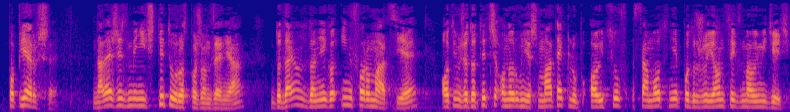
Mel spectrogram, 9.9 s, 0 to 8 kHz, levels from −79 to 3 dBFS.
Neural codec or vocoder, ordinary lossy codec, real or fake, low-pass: none; none; real; 7.2 kHz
